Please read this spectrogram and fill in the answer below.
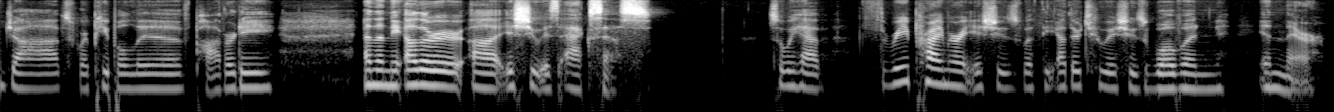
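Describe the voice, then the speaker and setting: A woman's voice: mid-range voice, darkish tone. Lady giving a health update at a city committee meeting, casual, goes through her slides. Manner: informal, with fillers and restarts, walking through slides. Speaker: public health official presenting to a committee.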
